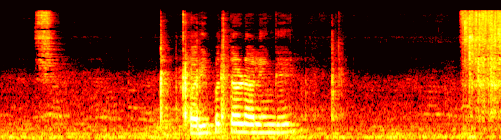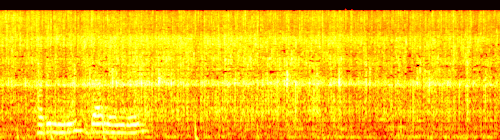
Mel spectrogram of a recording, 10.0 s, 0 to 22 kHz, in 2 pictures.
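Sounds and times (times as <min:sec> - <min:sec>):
seeds hissing in hot oil: 0:04.6 - 0:10.0.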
